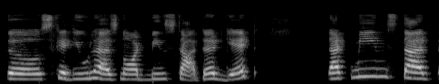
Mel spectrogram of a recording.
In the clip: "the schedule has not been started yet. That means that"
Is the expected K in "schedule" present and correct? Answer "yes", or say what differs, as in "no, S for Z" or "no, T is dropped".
yes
